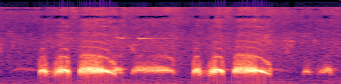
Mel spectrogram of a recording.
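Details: Lure call of a spotted dove for decoy trapping: paired short coos followed by a long, rich coo that slides downward, the phrase repeated twice and trailing into softer short notes.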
